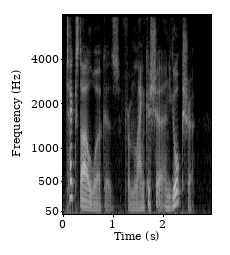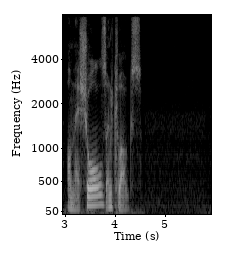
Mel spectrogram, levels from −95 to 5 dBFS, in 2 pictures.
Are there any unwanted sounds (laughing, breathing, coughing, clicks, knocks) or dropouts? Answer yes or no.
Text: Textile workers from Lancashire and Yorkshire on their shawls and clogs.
no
